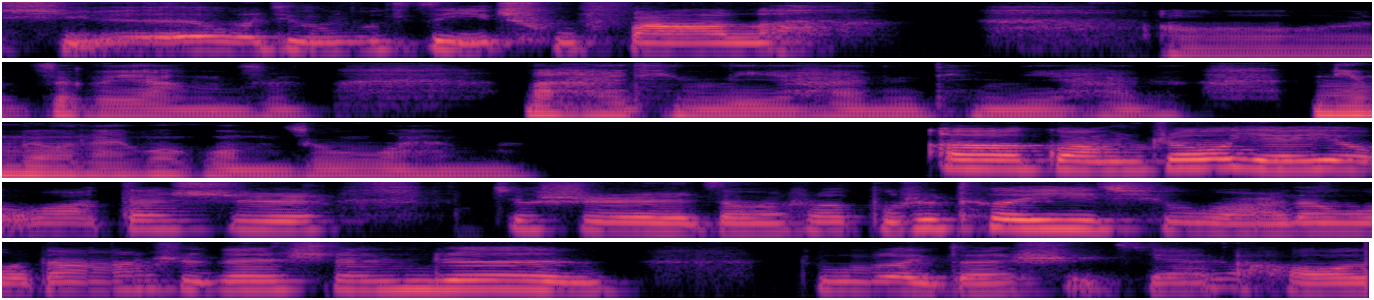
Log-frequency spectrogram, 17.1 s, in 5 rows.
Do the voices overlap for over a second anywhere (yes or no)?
no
